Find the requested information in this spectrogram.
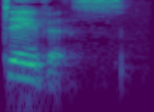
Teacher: That has the A as in say, Davis, with a schwa in the second syllable.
